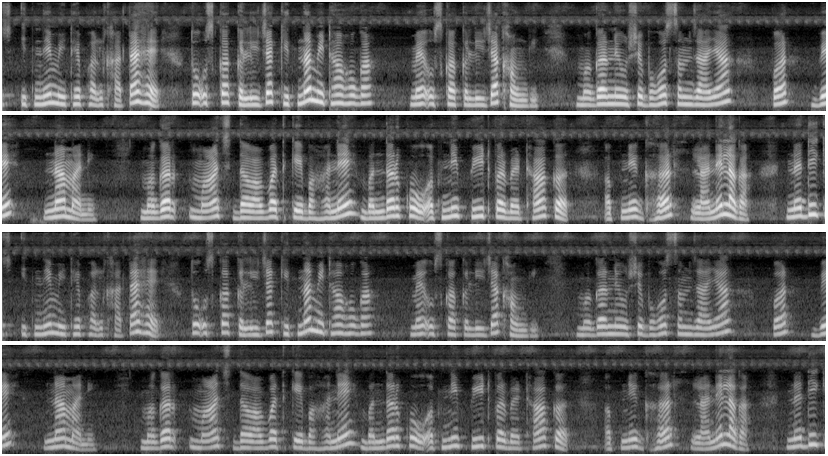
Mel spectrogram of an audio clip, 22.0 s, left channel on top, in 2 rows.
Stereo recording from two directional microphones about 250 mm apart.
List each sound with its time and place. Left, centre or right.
0.3 s speech: left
